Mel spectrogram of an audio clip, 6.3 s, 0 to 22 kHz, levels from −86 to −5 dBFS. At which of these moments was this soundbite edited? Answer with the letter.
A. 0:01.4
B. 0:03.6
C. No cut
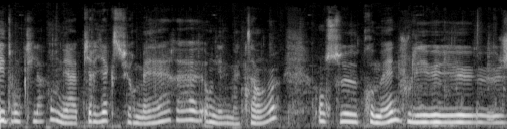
C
